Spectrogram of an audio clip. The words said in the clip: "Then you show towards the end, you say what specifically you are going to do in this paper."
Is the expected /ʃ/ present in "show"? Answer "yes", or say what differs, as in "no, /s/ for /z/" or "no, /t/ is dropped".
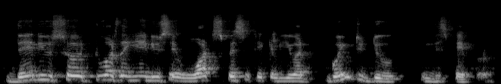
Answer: no, /s/ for /ʃ/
